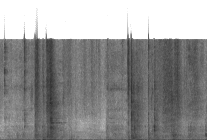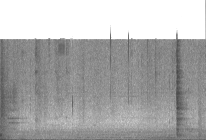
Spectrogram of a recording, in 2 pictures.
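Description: A portable dishwasher being pushed across a kitchen floor on its casters: a few knocks and bumps as it is handled, then a quieter low rolling rumble.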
